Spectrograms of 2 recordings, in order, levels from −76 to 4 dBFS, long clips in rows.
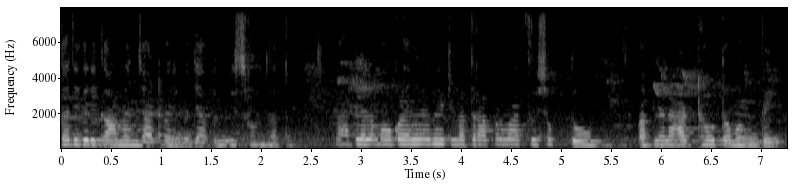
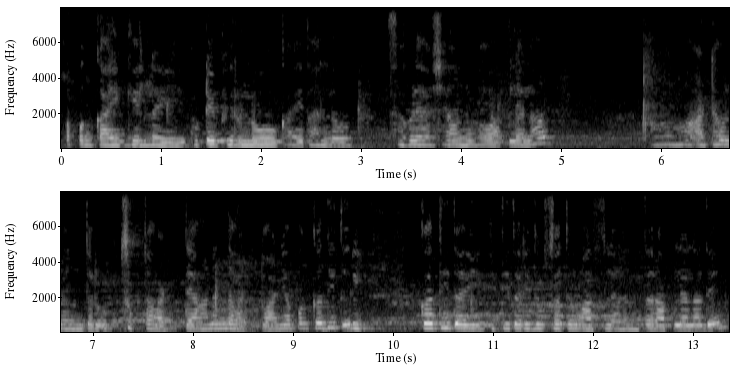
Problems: constant background noise, continuous background conversations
